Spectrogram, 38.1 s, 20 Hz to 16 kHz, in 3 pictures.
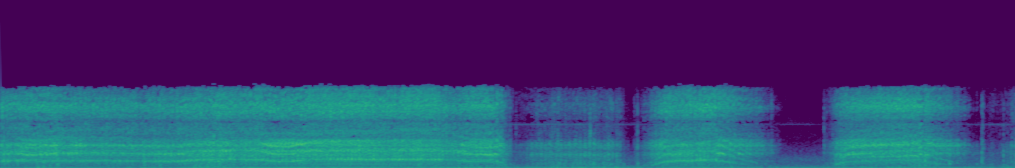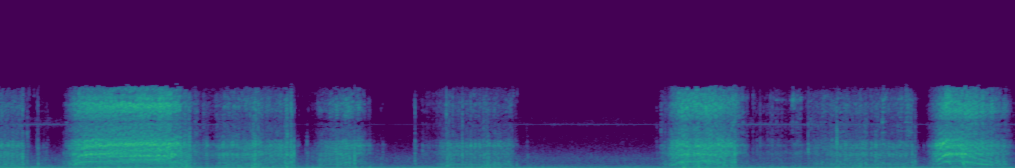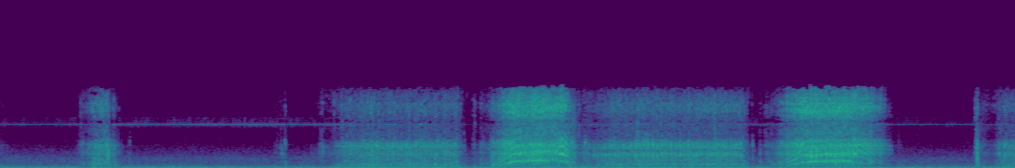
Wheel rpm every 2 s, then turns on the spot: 200, 220, 230, 70, 70, 100, 40, 100, 20, 20, 50, 20, 20, 0, 10, 60, 60, 60, 30.
6-8 14-16 18-20 22-24 28-30 32-34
